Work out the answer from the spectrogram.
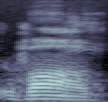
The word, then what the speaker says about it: Vav: So it's V as in Vogue. So it's really V. How to read Vogue? So the word, the shape Vav is really pronounced V, like Vogue. That is it, pronunciation. So here in this side, it's pronunciation. This is pronunciation. So according to the old Hebrew word today, those who the owner of the words, I mean, so it's a V. So don't change it into W, and you will say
